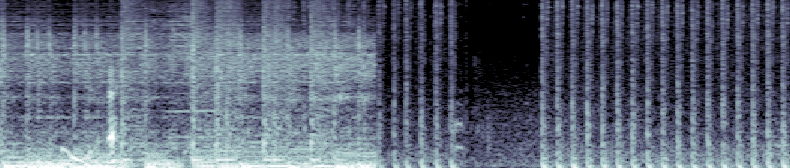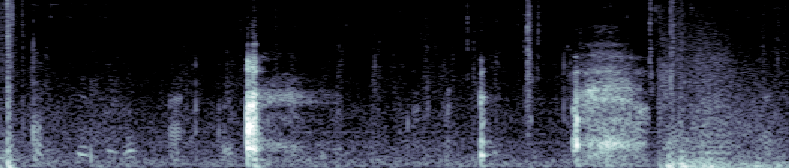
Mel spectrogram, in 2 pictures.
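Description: Sustained automatic gunfire sprays in a video game, two long rattling bursts of rapid evenly spaced shots, loud and close, followed by quieter scattered pops and a voice talking.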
